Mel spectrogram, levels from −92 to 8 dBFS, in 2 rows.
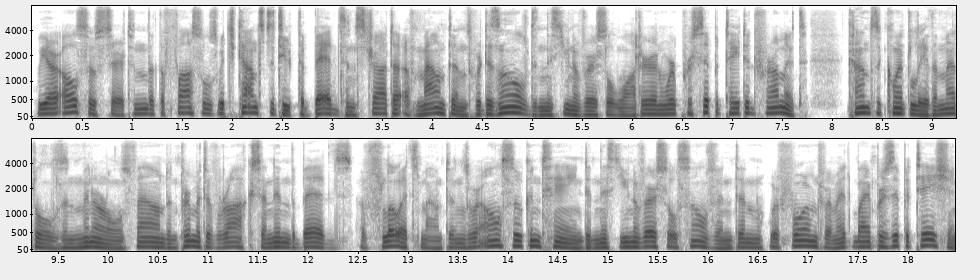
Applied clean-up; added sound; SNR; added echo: none; none; none; none.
